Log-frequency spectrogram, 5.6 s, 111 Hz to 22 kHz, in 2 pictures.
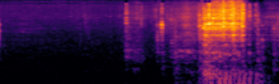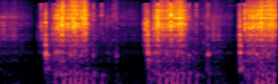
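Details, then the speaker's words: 1955 DKW Hobby scooter started after carb rebuild and spark and timing work; several harsh, rapid chattering cranking bursts with a horrible noise from the starter motor, though it catches; abnormal noise when cranking, cause unconfirmed. "I don't know what that horrible noise is. It's something to do with the starter motor. But as long as it's catching, that's fine."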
